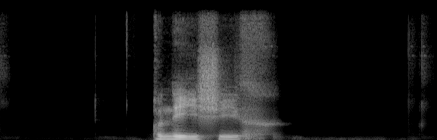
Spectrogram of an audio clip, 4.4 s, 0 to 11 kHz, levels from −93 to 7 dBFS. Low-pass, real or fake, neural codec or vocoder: 9.9 kHz; fake; codec, 24 kHz, 0.9 kbps, DualCodec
